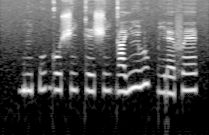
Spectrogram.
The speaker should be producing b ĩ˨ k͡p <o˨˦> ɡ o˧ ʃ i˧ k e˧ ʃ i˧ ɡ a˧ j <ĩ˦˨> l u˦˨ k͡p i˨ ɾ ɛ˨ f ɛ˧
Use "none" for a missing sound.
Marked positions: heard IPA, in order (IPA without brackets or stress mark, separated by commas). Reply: u˨˦, ĩ˦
